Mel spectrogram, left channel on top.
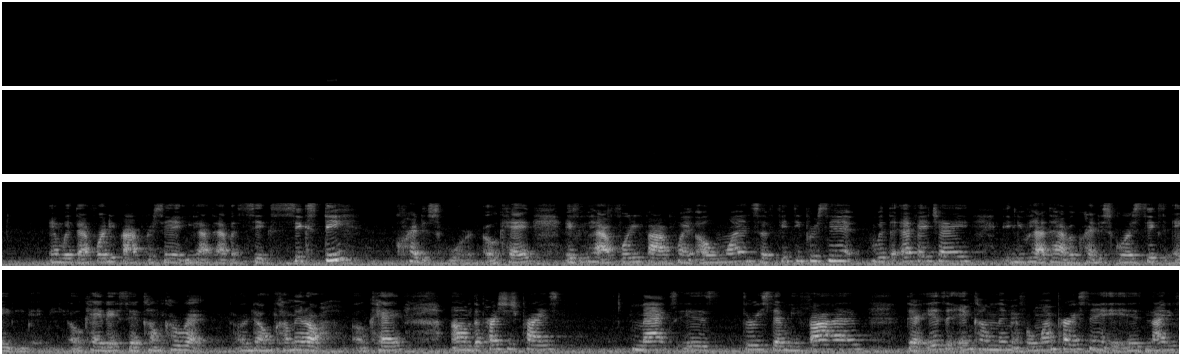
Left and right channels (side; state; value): left; silent; 56 dB below the other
